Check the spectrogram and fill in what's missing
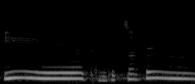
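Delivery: high, loud, drawn-out call; imitated sing-song calling to a pet; dad calling strays. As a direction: call a stray animal in for food. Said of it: "my dad's like".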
